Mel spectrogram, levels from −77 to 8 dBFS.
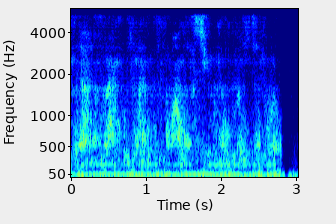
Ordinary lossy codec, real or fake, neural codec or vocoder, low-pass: none; fake; codec, 16 kHz, 4.8 kbps, FACodec; 5.4 kHz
